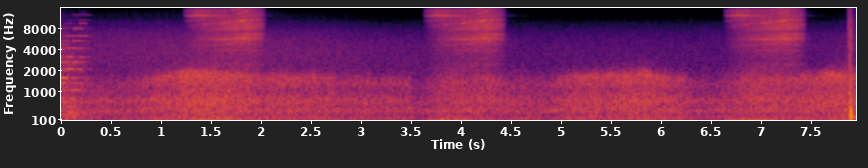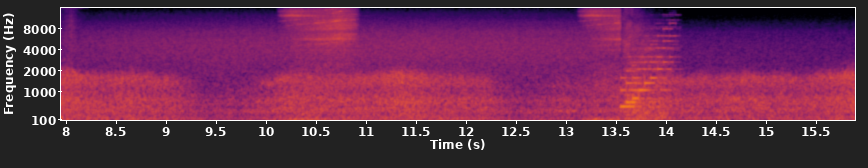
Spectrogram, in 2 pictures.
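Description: A swishing sliding sound repeats as something glides across ice.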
